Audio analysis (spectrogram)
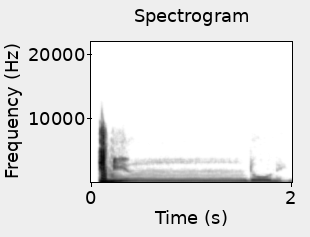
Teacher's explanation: Billadzina min dunih, min setelahnya ada hukum ihfa hakiki ya, atau lebih lengkapnya ihfa akrob karena makhraj nun dengan dal berada berdekatan ya. Bacanya nun sukunnya disamarkan ke dal dan ditahan sampai terasa ke hidung ya.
